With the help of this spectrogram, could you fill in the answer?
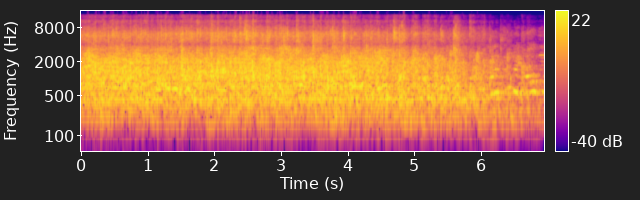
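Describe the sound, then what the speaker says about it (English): An audience at a school spring sports awards ceremony applauds loudly and continuously, a dense wash of clapping filling the whole stretch and easing slightly at the end. "So give yourself a round of applause."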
